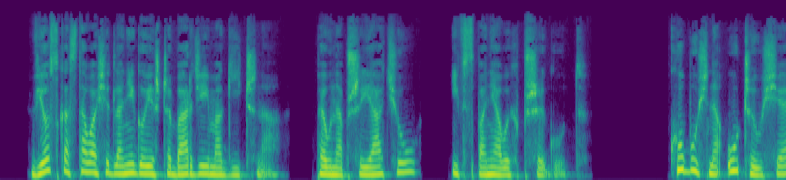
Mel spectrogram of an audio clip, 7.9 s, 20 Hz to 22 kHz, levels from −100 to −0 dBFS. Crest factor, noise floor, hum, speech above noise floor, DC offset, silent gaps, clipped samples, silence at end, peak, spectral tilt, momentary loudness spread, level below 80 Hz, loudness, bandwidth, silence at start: 14 dB; under -90 dBFS; none; over 74 dB; under 0.1%; none; under 0.1%; 0 s; -2 dBFS; -6.5 dB/octave; 11 LU; -58 dBFS; -17 LUFS; 14 kHz; 0.3 s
